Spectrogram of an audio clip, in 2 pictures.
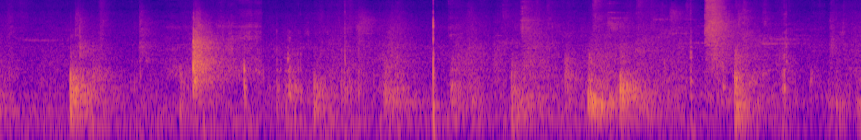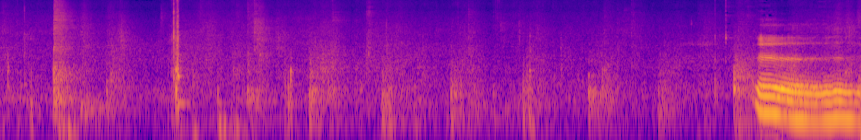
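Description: Footsteps going down a concrete staircase and then across a concrete floor, slow and uneven, with a separate scuff or knock roughly every second or two.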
